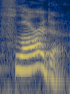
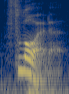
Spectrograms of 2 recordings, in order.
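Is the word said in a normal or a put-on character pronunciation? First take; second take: normal; put-on. First: It is said in the speaker's ordinary pronunciation. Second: It is said in an imitated character's pronunciation.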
